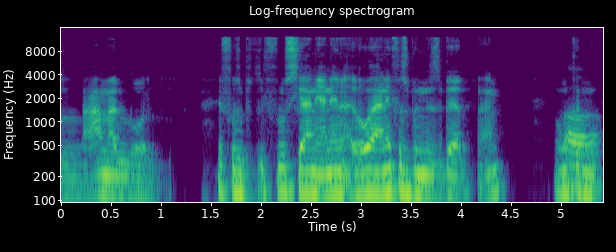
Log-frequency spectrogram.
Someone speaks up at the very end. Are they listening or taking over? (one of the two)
taking over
